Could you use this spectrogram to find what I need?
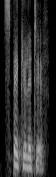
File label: "speculative", Indian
